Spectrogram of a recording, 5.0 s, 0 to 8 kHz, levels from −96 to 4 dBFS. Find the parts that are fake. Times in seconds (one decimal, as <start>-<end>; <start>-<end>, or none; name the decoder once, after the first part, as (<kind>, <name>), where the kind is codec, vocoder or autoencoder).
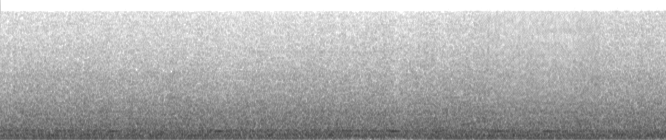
3.6-4.5 (vocoder, Vocos)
